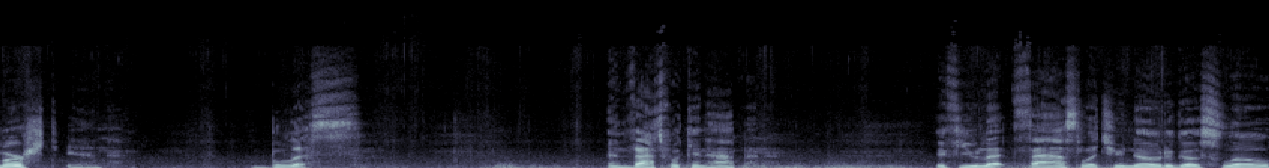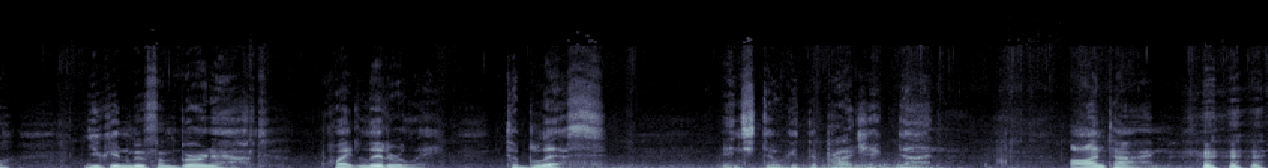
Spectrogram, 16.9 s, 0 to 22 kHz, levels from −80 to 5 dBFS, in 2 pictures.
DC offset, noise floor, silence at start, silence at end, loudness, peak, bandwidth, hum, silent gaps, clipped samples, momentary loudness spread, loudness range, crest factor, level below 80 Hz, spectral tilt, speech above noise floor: under 0.1%; -51 dBFS; 0 s; 0 s; -22 LUFS; -2 dBFS; 15.5 kHz; none; none; under 0.1%; 20 LU; 7 LU; 20 dB; -44 dBFS; -6 dB/octave; 29 dB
